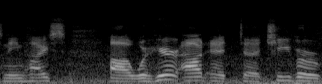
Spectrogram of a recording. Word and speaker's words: Nienhuis: My headphones Sheriff Al Nienhuis, spelled Nienhuis, and it's pronounced Nienhuis.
